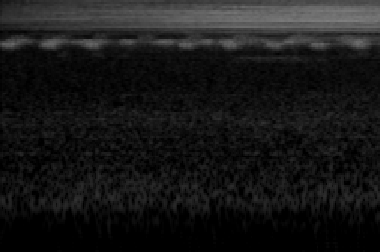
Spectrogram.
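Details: Backyard orchestra of crickets and cicadas on a humid summer night in the city, with a bright continuous high-pitched hiss and evenly pulsed chirps, slowly swelling in loudness, over faint distant traffic.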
